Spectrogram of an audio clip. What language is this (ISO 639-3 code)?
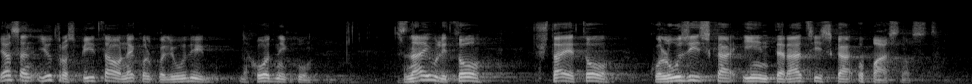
hrv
